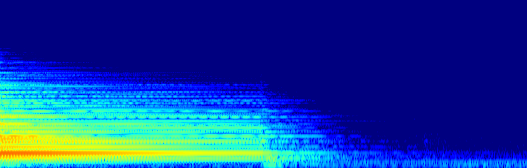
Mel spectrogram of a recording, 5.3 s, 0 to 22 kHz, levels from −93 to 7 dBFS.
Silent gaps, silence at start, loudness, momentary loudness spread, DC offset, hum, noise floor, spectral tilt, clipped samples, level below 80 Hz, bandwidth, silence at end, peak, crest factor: none; 0 s; -23 LUFS; 19 LU; under 0.1%; none; -70 dBFS; -11 dB/octave; under 0.1%; -64 dBFS; 4.3 kHz; 2.5 s; -6 dBFS; 18 dB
